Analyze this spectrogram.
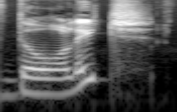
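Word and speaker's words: Dolić: So my maiden name is Dolic. It's spelled D-O-L-I-C, but it's finishing with ich.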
